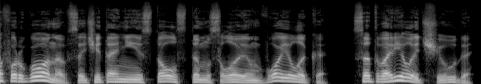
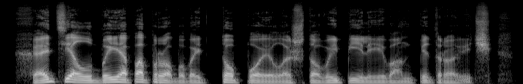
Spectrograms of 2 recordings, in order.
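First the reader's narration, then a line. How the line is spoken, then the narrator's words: Gloomy yet respectful. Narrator (Russian): мрачно, но с уважением произнес он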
